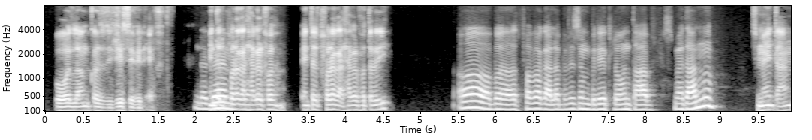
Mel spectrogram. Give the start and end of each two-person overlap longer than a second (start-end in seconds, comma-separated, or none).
none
